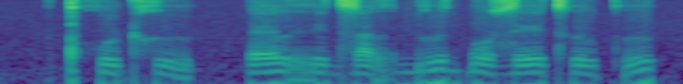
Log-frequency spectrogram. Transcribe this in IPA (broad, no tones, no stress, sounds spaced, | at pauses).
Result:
ǃʰ u ʈ x ɯ | ɛ l r i d z a r ɡ͡b ɯ d ɓ o z e tʰ ɯ l pʼ ɯ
